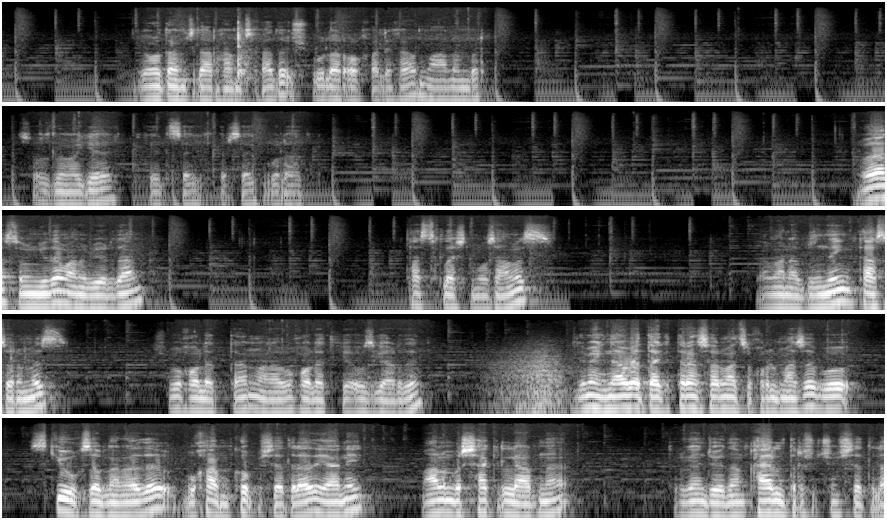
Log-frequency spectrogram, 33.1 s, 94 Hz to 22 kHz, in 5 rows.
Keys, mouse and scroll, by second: 3.4 click, 5.9 click, 8.3 click, 12.2 click, 20.2 click, 21.9 click, 24.3 ctrl+t, 26.0 right click, 28.5 click, 30.9 click.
